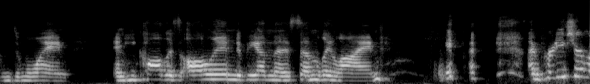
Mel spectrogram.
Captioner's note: laughs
